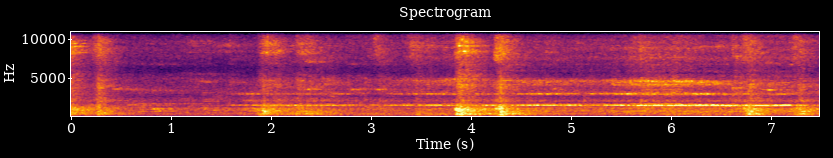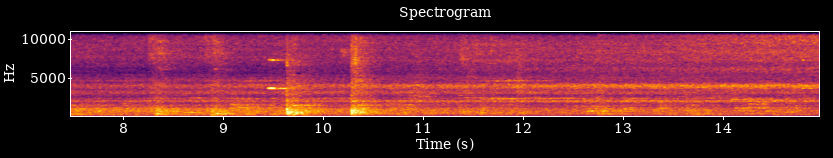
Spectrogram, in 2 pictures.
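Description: JR East 701 series electric train arriving at a platform and slowing. Its wheels clack over rail joints every second or two over a steady running rumble, with a high whine in several tones that is strongest in the first half.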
